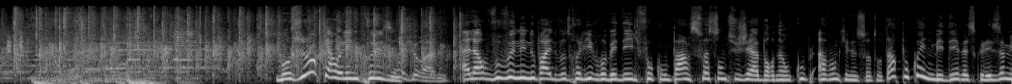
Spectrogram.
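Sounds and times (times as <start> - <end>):
talk show audience applause welcoming a guest: 0.0 - 4.8
speech: 2.8 - 10.1.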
